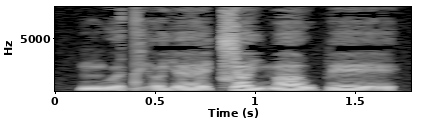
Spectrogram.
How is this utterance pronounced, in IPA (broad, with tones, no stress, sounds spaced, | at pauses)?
ŋ u˧ ə̯ d i˧˩ ə̯ j ɛː˥˨ t͡ɕ a˥˨ j m aː˥˨ w p eː˥˨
